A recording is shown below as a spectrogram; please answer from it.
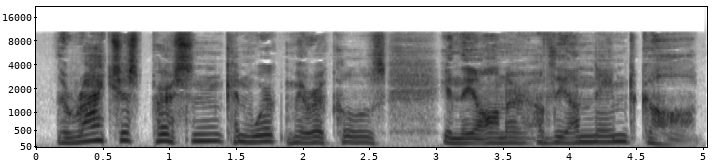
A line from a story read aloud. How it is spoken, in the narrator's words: said Nessa Rose calmly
